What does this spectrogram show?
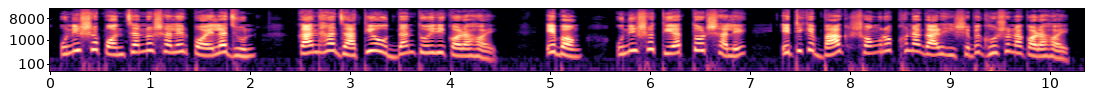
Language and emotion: Bengali, neutral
